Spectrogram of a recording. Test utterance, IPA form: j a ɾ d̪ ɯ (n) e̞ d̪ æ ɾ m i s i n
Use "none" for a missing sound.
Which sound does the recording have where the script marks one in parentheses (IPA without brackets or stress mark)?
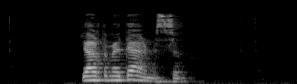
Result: m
